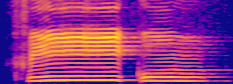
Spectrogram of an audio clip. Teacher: یا مدہ ہو گیا تو ایک الف کے برابر کھینچیں گے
